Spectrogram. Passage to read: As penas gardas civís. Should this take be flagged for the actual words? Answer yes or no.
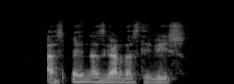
no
